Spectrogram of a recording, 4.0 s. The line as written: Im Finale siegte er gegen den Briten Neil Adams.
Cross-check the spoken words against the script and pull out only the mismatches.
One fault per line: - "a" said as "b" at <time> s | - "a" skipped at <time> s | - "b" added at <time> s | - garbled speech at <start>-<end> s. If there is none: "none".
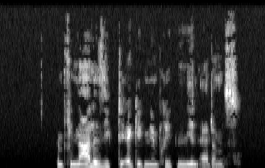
none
